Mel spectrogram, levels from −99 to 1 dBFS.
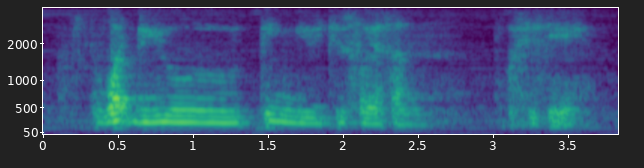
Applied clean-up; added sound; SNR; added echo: none; none; none; reverberation time 0.3 s.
